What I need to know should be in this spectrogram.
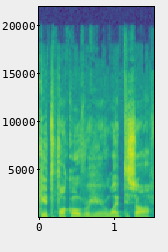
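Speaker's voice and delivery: put-on angry demanding tone. Retelling how the guy demanded the buddy wipe it off: imitating a demanding order. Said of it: "he demanded".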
